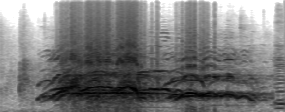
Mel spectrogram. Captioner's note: cheers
